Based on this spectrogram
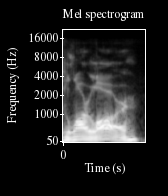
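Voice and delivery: imitated English pronunciation of "lar lar"; mock English accent. Streamer mimicking a chatter from the UK, mock English accent. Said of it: "said that shit in an English accent".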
